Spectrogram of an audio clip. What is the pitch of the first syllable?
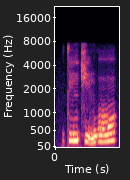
high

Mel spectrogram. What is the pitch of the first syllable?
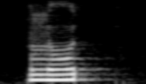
rising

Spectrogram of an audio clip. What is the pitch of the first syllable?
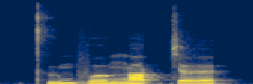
low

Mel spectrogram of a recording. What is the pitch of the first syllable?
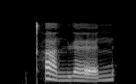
falling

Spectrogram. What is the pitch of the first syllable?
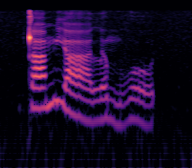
rising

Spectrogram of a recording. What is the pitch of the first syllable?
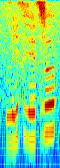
rising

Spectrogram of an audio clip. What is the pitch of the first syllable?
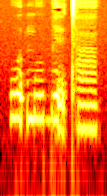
high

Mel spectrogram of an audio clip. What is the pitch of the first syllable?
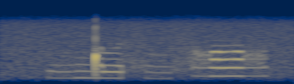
low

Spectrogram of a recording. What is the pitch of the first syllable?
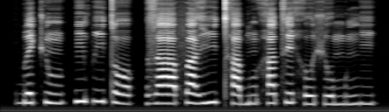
low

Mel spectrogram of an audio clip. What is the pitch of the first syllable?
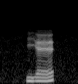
rising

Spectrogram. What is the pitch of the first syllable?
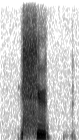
rising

